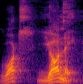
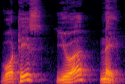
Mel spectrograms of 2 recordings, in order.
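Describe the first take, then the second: First: The word 'is' is contracted onto 'what'. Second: The word 'is' is said in full. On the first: "പറയുന്നത് വാട്ട്സ് your name" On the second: "എഴുതുന്നത് അങ്ങനെയാണെങ്കിലും"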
